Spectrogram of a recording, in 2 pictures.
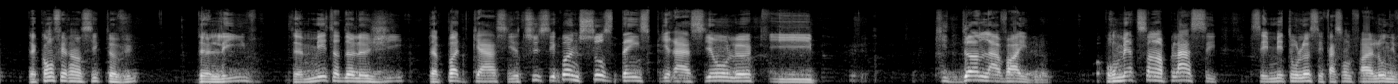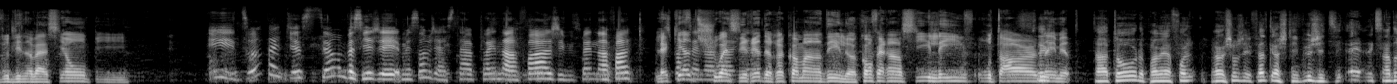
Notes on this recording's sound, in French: En direct du Transal Saguenay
